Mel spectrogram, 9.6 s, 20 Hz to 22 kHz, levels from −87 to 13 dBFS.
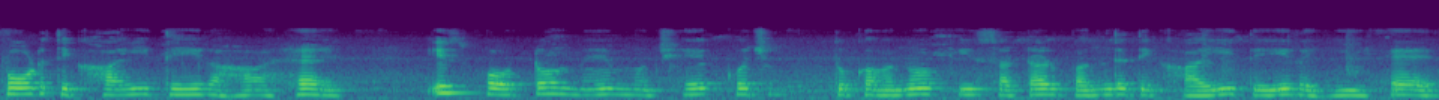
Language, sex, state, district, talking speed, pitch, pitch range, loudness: Hindi, female, Madhya Pradesh, Katni, 110 wpm, 185 Hz, 170-195 Hz, -19 LUFS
